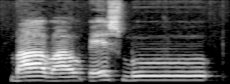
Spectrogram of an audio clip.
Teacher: واو ساکن سے پہلے پیش ہے تو اس کو کھینچ کے پڑھیں گے، واو مدہ ہو گیا۔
